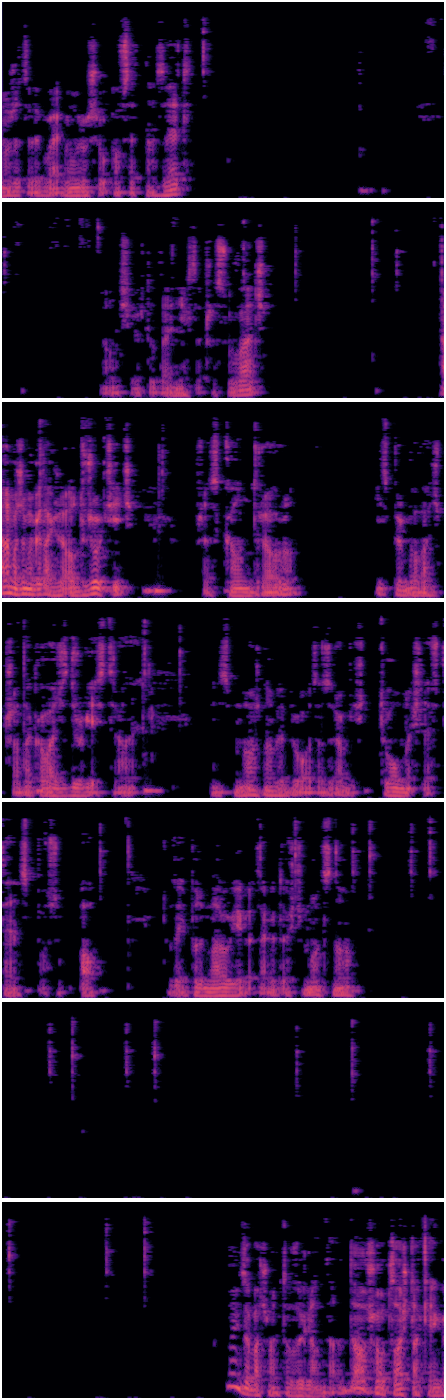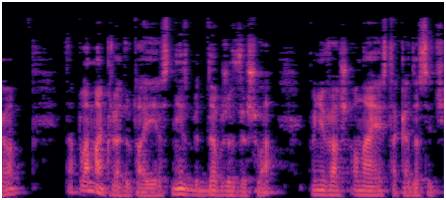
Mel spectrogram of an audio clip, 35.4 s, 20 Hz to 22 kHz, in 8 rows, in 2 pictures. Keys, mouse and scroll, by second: 0.2-2.0 drag, 4.8-7.3 right drag, 7.6 right click, 8.7 right click, 10.8-15.1 ctrl+right drag, 15.4 ctrl+right click, 18.6-21.0 drag, 22.0 click, 22.9 click, 23.6 click, 25.3 right click, 26.7 click, 27.5 click.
